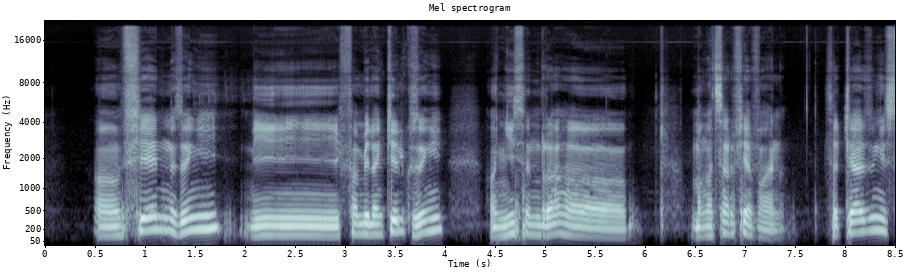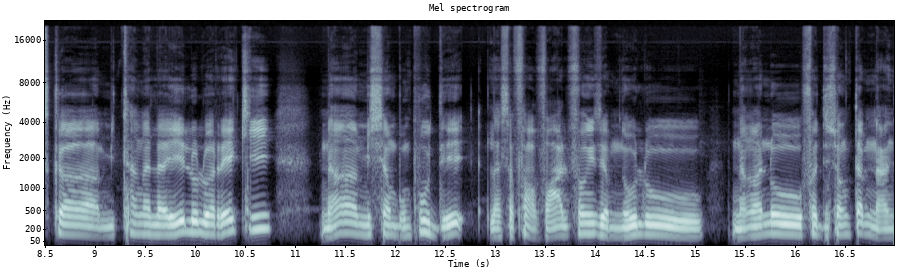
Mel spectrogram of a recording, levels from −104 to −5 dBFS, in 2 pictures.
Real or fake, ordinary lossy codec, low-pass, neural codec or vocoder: fake; none; none; vocoder, 44.1 kHz, 128 mel bands every 512 samples, BigVGAN v2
